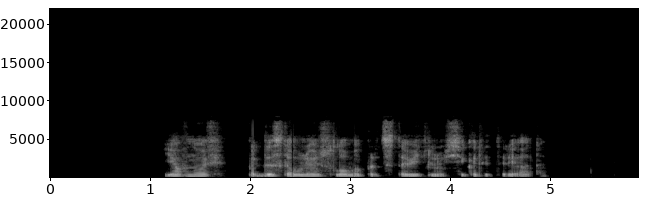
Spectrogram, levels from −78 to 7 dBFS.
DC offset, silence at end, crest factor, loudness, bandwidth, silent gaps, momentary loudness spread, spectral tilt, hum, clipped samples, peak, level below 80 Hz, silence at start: under 0.1%; 0.9 s; 22 dB; -31 LUFS; 7.8 kHz; 1.77-1.99 s; 11 LU; -4.5 dB/octave; none; under 0.1%; -12 dBFS; -66 dBFS; 1.15 s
